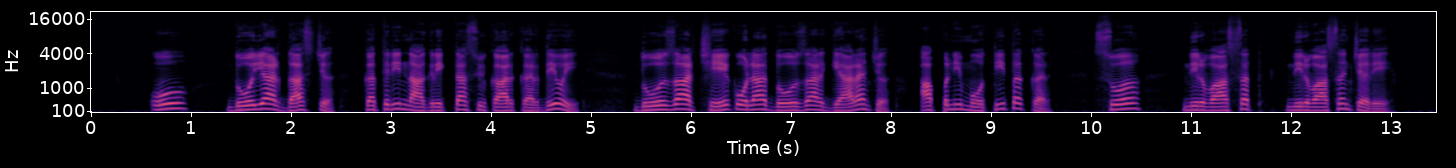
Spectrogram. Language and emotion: Dogri, neutral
